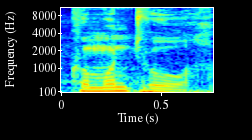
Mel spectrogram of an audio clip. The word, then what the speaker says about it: Kubuntu: Bei mir ist Projektentwickler und das ist ja schon, ich habe es ja gerade schon falsch ausgesprochen. Ja. Sag es vielleicht nochmal richtig oder erklär mir mal, was das überhaupt ist. – Kubuntu heißt es.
